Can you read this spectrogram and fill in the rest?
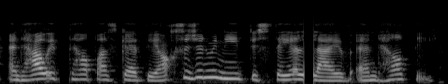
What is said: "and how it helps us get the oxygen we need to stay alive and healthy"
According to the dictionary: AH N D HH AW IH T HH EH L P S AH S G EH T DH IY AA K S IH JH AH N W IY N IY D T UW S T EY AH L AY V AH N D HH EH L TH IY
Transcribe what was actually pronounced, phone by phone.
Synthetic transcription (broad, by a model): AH N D HH AW IH T HH EH L P AH S G EH T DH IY AA K S IH JH AH N W IY N IY D T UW S T EY AH L AY V AH N D HH EH L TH IY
